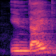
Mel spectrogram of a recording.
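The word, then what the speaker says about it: indict: हैं इंडा इट करना तो इंडा इट में ये बीच में सी आता है एक ये प्रोनाउंस नहीं होता इसका उच्चारण नहीं किया जाता लेकिन लिखने में ये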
